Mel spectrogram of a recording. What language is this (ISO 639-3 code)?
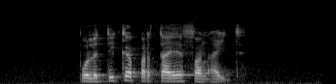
afr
